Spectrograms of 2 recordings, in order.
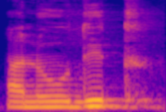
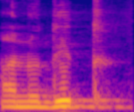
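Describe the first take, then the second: First: अनुदित with a long "noo". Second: अनुदित with a quick "nu"; short u. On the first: Teacher correcting students, long oo in अनुदित. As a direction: stretch अनुदित into "anoodit". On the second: Teacher showing the error, short u in अनुदित. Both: Shown as a demonstration. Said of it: "छोटे ऊ और बड़े ऊ".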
